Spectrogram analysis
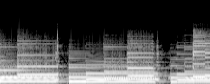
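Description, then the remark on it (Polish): Overdriven Gibson electric guitar played through an amplifier, driven harder by a stronger signal from its pickups at unchanged settings: loud, gritty sustained chords that shift a few times, each ringing out with brief dips between changes, with no talking. “O, słyszycie jak przesterowuję? Dokładnie te same ustawienia, większy sygnał z przetworników.”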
